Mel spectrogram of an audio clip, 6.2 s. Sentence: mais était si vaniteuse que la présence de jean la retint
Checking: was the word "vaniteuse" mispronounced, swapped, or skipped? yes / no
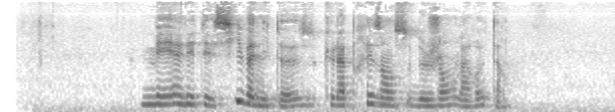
no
